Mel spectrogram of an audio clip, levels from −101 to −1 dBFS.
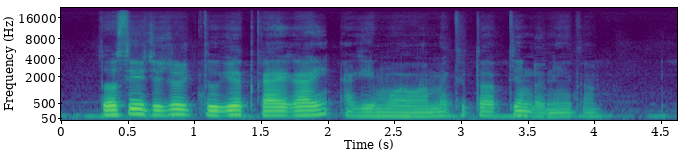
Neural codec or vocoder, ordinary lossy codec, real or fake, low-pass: codec, 44.1 kHz, 7.8 kbps, Pupu-Codec; none; fake; 19.8 kHz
